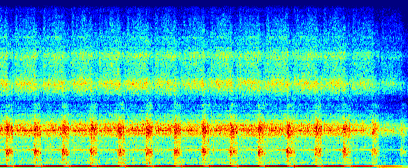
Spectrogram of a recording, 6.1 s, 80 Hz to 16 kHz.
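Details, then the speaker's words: LEGO vacuum engine fitted with a LEGO needle roller bearing: quick even puffs about 140 a minute over a steady hum; runs worse than the standard bearing, excess play in the needle bearing suspected. "This one was definitely surprising. I figured it would run better than the normal one, but that's apparently not the case."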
